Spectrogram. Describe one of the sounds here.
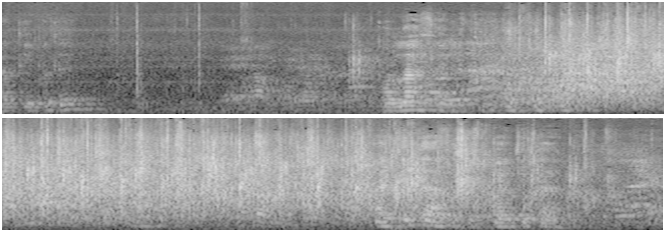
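A man speaks into a microphone, amplified in a hall.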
